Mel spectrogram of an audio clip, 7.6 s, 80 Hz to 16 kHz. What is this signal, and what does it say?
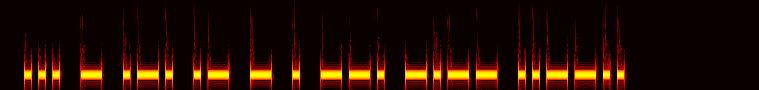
Morse code, heard as a keyed tone, about 17 wpm, 700 Hz. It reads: STRATEGY?
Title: Sentences from Top 1000 Words - Review Part 5 - 17wpm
